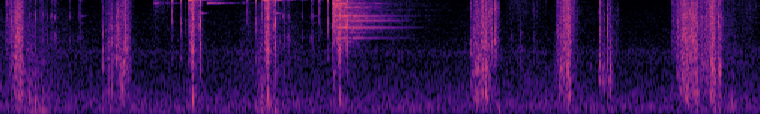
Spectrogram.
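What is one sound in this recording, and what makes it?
A rifle's metal parts click and rattle as it is handled.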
